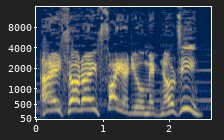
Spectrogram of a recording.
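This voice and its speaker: An actor playing a domineering, exasperated company boss, stern and sarcastic, in a radio drama. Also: male voice, extremely high pitch, big pitch swings, slow pace, music in the background, exaggerated voice.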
